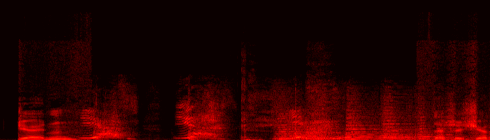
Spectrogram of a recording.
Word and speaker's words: Jordan: the Auburn Tigers say no no no it's pronounced Jordan yes yes this is sh jayen football coach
